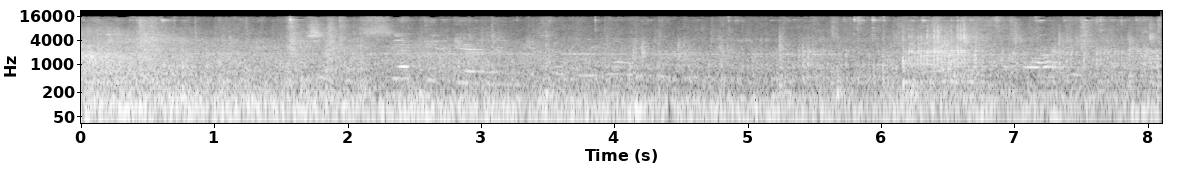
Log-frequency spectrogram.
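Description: Faint, indistinct voices over a steady low rumble of background noise in an airport jet bridge.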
